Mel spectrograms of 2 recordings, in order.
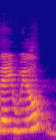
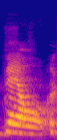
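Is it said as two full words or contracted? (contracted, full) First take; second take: full; contracted. First: Both words are said fully and separately. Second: The two words are merged into one syllable.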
